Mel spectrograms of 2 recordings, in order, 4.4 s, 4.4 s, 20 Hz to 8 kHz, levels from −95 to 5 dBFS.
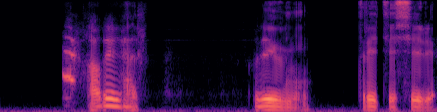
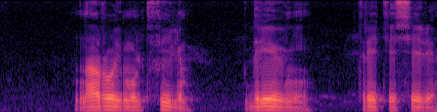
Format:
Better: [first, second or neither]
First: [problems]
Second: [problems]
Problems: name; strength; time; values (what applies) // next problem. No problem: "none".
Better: second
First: noise reduction (neural diffusion model UNIVERSE++)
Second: none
